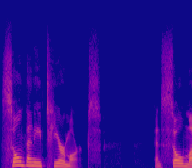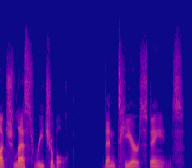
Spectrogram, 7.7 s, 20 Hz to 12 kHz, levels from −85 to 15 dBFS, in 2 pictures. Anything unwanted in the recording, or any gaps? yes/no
no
